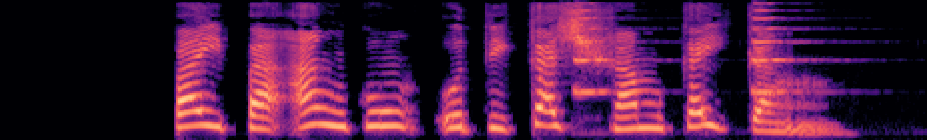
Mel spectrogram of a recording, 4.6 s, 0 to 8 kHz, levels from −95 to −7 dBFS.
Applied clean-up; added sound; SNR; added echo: none; Trumpet; 9 dB; none.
